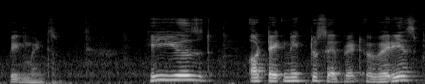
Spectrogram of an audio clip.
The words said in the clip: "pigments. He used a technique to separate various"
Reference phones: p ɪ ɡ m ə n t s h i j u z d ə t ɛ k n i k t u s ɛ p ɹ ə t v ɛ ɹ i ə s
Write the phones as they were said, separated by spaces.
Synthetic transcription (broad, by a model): p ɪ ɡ m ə n t s h i j u z d ə t ɛ k n i k t u s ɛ p ɹ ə t v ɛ ɹ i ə s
